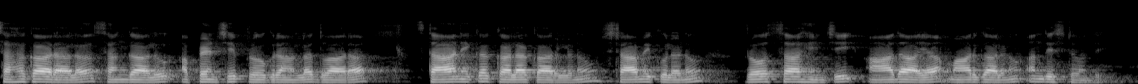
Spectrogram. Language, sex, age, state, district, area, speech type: Telugu, male, 18-30, Telangana, Peddapalli, urban, spontaneous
